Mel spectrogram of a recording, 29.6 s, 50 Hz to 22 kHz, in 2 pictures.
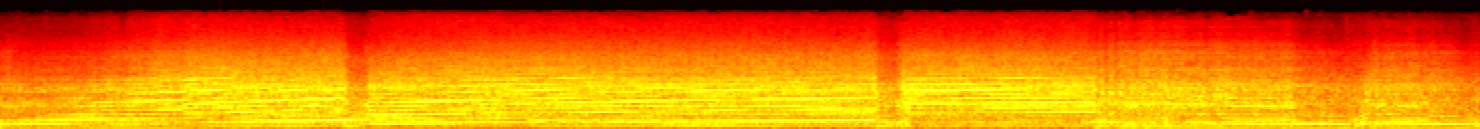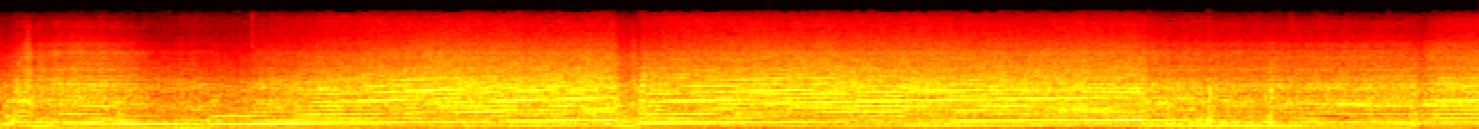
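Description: BMW E36 M3 race car's straight-six engine, heard from inside the cabin, pulling hard up through the gears. The pitch climbs and drops back sharply at each quick upshift, falls for a few seconds around the middle as the car slows for a corner, then climbs again.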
